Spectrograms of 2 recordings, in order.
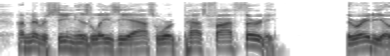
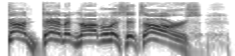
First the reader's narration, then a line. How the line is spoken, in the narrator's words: Pace Logan barked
